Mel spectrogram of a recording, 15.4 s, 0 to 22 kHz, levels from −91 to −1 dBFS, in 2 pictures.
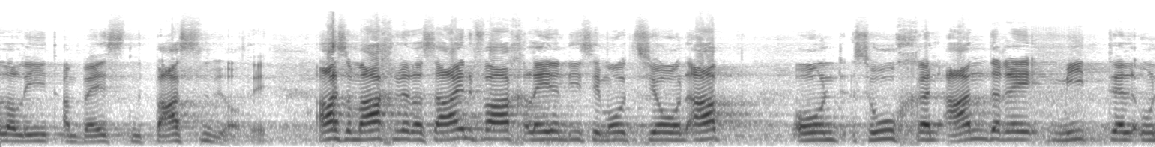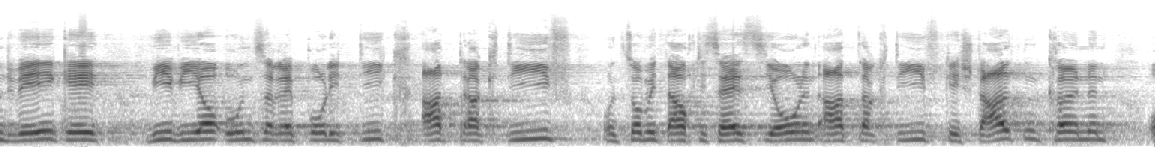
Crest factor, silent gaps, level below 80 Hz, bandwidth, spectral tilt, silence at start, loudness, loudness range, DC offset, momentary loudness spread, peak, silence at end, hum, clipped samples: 20 dB; none; -82 dBFS; 13 kHz; -3.5 dB/octave; 0 s; -30 LUFS; 4 LU; under 0.1%; 11 LU; -10 dBFS; 0 s; none; under 0.1%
